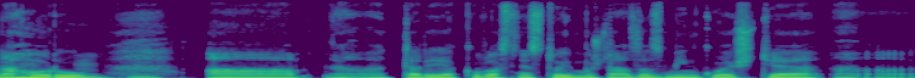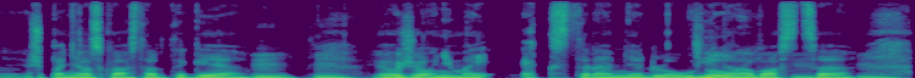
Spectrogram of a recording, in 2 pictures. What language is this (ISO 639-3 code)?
ces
